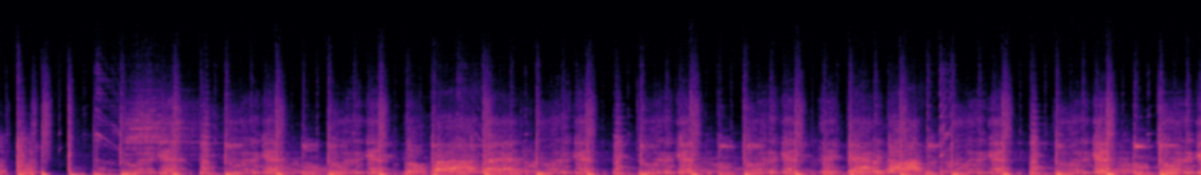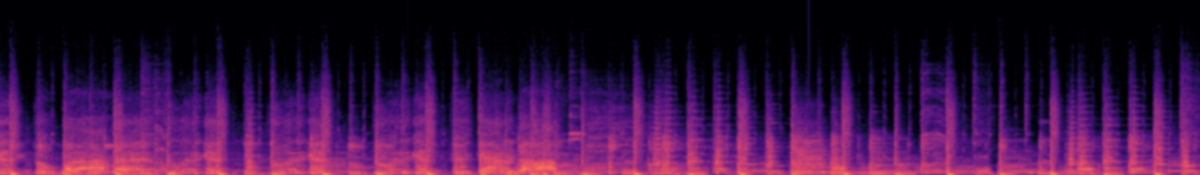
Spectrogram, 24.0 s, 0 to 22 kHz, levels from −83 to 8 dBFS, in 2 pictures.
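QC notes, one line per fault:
4.04–20.10 s, clock drift buffer slips: a regular click about every 4.01 s, roughly five in all. This is likely two devices on independent clocks differing by several hundred ppm, so a block of roughly 150 samples is dropped or repeated each time.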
